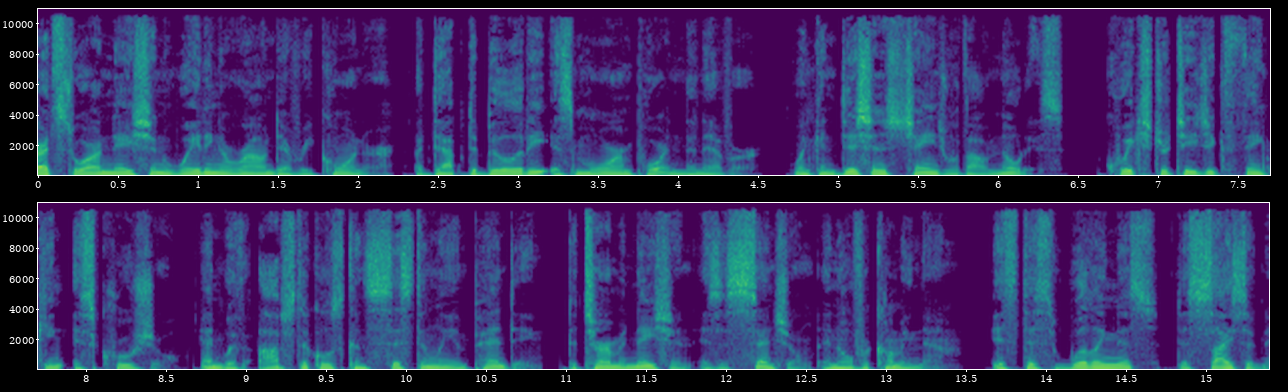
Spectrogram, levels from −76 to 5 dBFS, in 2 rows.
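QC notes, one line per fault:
No faults to note.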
